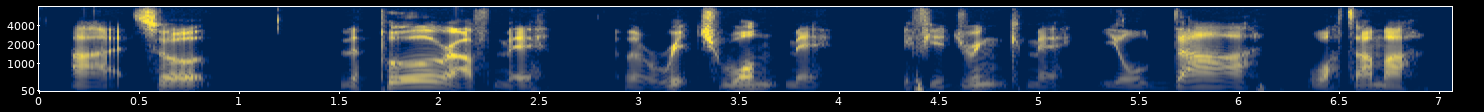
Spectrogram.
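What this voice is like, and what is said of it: Put-on Yorkshire accent. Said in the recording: “give us a riddle in a Yorkshire accent ... I'll go as Yorkshire as can”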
